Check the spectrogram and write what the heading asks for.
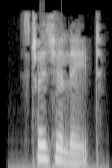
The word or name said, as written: stridulate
